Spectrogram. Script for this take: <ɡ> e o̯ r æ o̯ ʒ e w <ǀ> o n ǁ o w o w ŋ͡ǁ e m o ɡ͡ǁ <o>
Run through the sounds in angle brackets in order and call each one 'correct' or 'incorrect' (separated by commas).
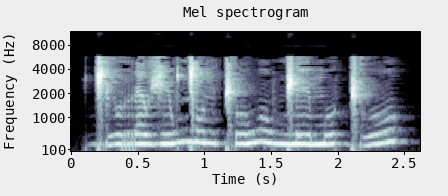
incorrect, incorrect, correct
